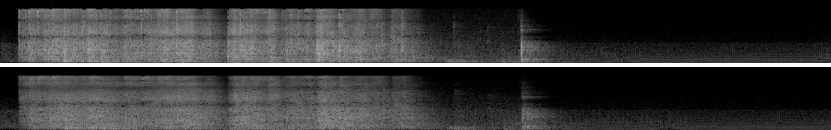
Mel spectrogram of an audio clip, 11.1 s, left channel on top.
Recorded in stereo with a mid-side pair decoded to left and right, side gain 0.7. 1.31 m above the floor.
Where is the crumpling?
70° left, 1.1 m.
